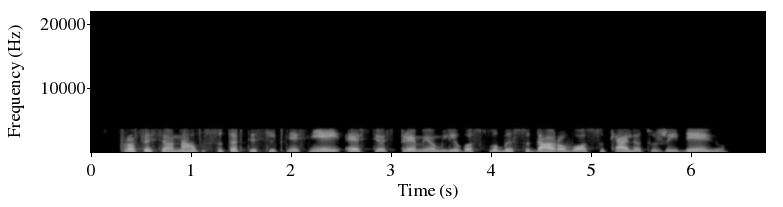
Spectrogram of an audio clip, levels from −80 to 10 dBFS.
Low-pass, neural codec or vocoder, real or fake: 3.6 kHz; none; real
